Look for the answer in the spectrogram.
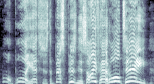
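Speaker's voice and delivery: put-on very high, loud and laughing kid voice; fake little boy voice. Gnome in disguise greets the customers in a high, laughing boy voice. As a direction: squeak it out like an excited child, cracking up. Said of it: "he kinda looks at you and goes".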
